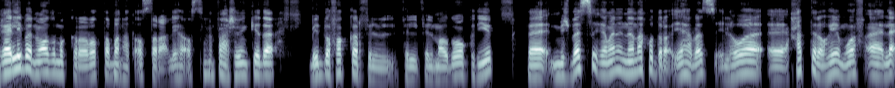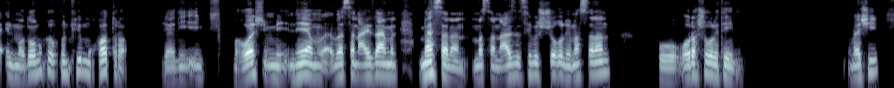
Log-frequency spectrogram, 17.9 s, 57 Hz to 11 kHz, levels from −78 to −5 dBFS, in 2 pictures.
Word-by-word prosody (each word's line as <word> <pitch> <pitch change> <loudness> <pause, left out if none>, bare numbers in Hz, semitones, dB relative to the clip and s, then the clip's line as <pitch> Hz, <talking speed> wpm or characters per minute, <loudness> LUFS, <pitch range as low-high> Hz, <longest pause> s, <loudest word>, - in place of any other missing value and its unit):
غالبًا 185 +7 +8
معظم 145 0 +3
القرارات، 120 -6 -1
طبعًا - - -1
هتأثر - - -3
عليها - - -4
أصلًا 135 0 -8
فعشان 130 0 -1
كده 130 0 +4 0.4
بقيت 120 +1 -2
بافكّر 150 0 +1
في - - -16
ال 95 -2 -12
في - - -10
ال 105 -1 -7
في 110 - -10
الموضوع 105 +5 -1
كتير. 130 +6 -1 0.4
فمش 120 +1 +3
بس 185 - +8
كمان 135 +5 -1
إن 155 -4 -5
أنا 150 +4 +2
أخد 175 - -4
رأيها - - -1
بس، - - +1
اللي 105 +2 -11
هو 145 +3 +4
آآ 105 -1 0
حتّى - - -2
لو - - +2
هي 145 +6 0
موافقة 130 -4 0
لأ، - - +2
الموضوع 115 +2 -4
ممكن 150 +2 -8
يكون 140 0 -8
فيه 160 - -7
مخاطرة. 150 +1 -2 0.4
يعني 100 +2 -9
إيه؟ 110 - -9 0.3
ما - - -11
هواش - - +5
إن 110 0 -8
هي 135 +1 +5
مثلًا 120 0 -1
عايز 120 +2 0
أعمل 125 -2 +3 0.2
مثلًا - - +4
مثلًا - - -3
عايز 120 - 0
أسيب 130 +2 -7
الشغل 130 -2 -3
مثلًا 135 +5 -1 0.5
و 105 - -8 0.2
وأروح 120 +4 +2
شغل 135 -4 -1
تاني 110 -5 -6 1.0
ماشي؟ 150 +9 -1
130 Hz, 200 wpm, -23 LUFS, 115-145 Hz, 1.0 s, غالبًا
